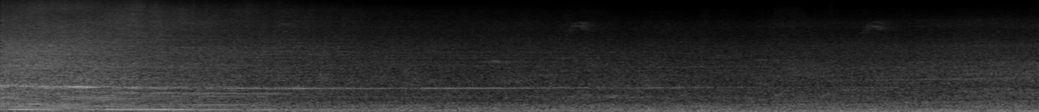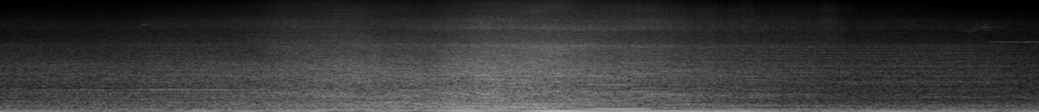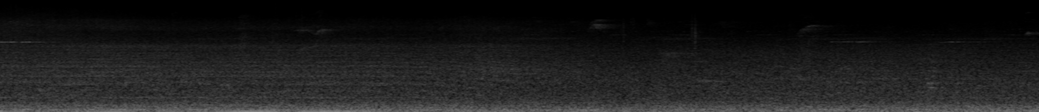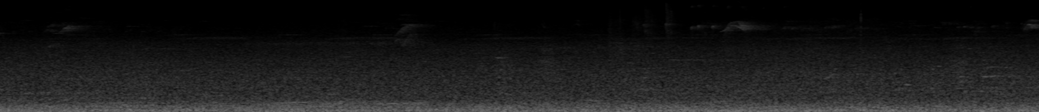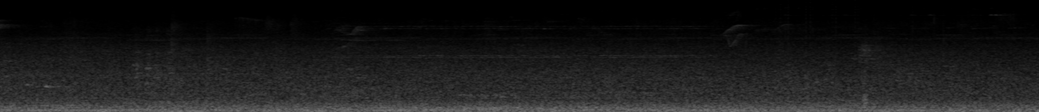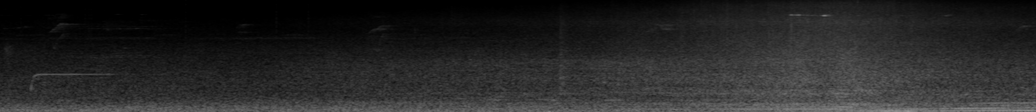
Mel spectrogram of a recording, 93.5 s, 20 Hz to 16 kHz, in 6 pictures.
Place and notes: Cl., Medellín, El Poblado, Medellín, Antioquia, Colombia - Entre dos unidades
Se aprecian los sonidos de los vehículos que suben y bajan la loma
además de los pasos de algunas personas y algunas voces.
1 September 2022, ~06:00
